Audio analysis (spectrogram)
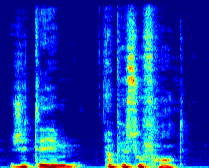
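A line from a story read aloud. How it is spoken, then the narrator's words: Trembling voice. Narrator (French): reprit-elle d'une voix toute tremblante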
